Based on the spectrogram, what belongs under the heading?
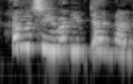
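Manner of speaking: high, loud indignant summons; emphatic mock telling-off; retold scolding. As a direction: act out an outraged neighbour calling someone out. Neighbour's scolding repeated.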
